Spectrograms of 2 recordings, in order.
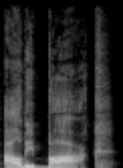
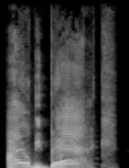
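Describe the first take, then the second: First: It is said with an Austrian accent. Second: It is said with a Chicago-style accent.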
